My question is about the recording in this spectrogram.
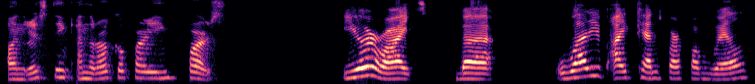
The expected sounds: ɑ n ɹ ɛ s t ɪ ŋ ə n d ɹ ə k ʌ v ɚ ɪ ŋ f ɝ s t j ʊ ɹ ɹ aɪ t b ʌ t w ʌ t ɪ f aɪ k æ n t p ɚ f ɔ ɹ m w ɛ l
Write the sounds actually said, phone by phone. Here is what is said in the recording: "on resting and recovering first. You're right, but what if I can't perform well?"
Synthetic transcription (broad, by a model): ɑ n ɹ ɛ s t ɪ ŋ ə n d ɹ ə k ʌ f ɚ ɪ ŋ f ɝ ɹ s j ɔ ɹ ɹ aɪ t b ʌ t w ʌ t ɪ f aɪ k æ n p ɚ f ɔ ɹ m w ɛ l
